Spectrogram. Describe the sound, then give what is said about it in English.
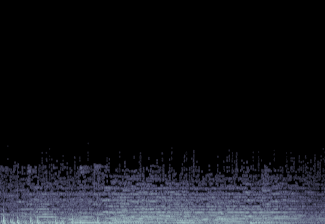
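Horses, one of them the horse Victor, riding off along the trail that led to the Stacy Mine, their hooves clopping in a quick, uneven rhythm that stays loud, then eases slightly toward the end, with no voices. “After the Lone Ranger and Tonto left camp, Dan mounted his horse Victor and rode the trail that led to the Stacy Mine.”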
